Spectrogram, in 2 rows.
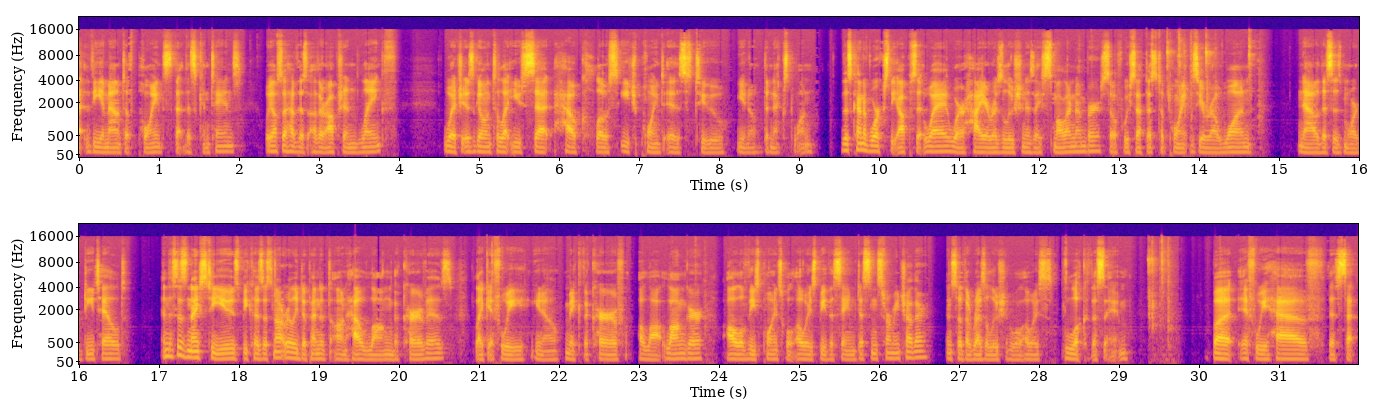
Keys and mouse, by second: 2.2-4.0 drag, 12.6-15.3 drag, 21.4-23.9 shift+drag, 29.2 click, 30.8-31.9 drag.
